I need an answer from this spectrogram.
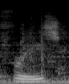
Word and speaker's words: Fries: freeze you can't go wrong with Victor freeze although it's spelled fries I've spoken what is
